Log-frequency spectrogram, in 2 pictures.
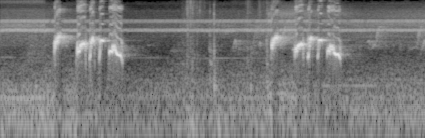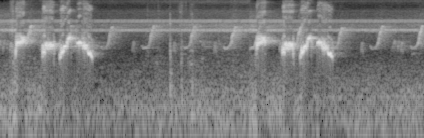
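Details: Captive red-whiskered bulbul giving morning duelling song to stimulate other bulbuls: four energetic phrases of chirpy, descending whistled notes, one about every two seconds, against a continuous high-pitched drone.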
